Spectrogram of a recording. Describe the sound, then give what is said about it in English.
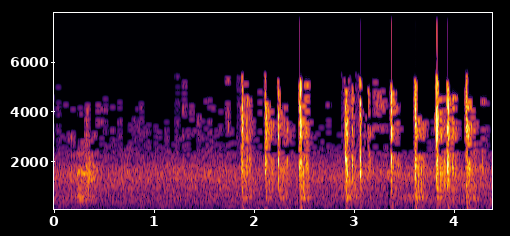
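Computer keyboard typing as a search term is entered in a web browser: a brief voice at the start, then many quick, light key clicks in uneven bursts through the second half. “I'll just type in bookmarklets as a search term”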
